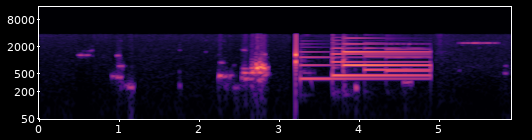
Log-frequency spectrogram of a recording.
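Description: A telephone keypad tone for pressing zero after an automated phone prompt: a brief click, then a steady, bright electronic beep holding for about a second and a half, with faint scattered sounds before and after.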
